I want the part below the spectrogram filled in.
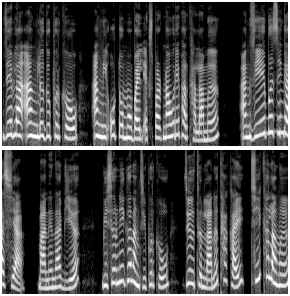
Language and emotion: Bodo, happy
